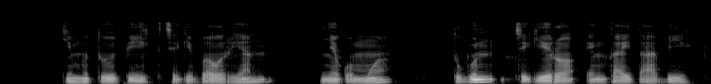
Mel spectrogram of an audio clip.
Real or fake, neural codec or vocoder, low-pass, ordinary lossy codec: real; none; 7.2 kHz; none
